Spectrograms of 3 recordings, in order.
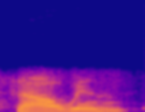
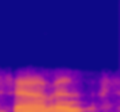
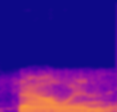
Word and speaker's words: Samhain: and pronounced Samhain, even though it doesn't look like it, and a lot of people say Samhain, because it's Samhain, but it is Samhain, and it is a celebration of the end of the harvest and the start of the coldest half of the year.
